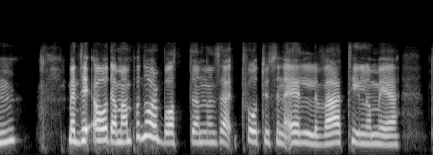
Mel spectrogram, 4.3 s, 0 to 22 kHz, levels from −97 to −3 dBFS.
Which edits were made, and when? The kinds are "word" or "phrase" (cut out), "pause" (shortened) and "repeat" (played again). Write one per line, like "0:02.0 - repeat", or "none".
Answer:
0:01.1 - word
